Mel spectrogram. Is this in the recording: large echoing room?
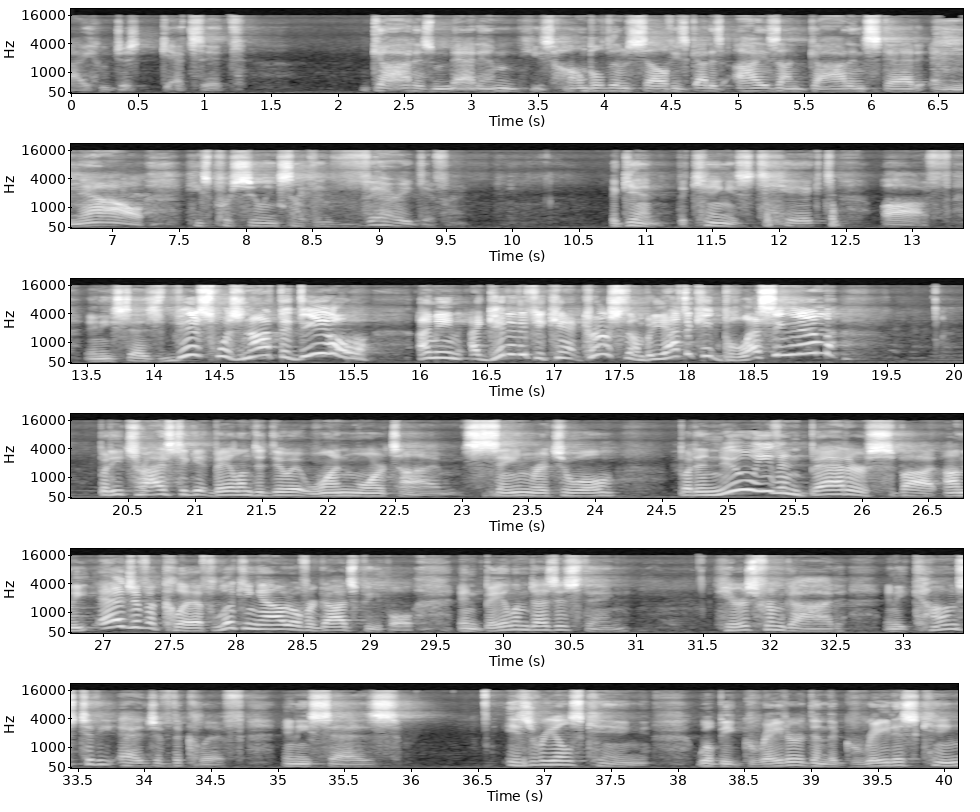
yes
